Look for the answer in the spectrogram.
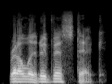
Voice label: "relativistic", American

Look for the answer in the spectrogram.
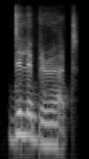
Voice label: "deliberate", Indian

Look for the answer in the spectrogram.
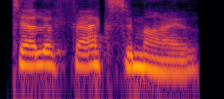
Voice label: "telefacsimile", Indian

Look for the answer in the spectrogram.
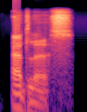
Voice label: "atlas", British

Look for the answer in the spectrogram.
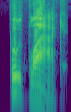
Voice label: "bootblack", American

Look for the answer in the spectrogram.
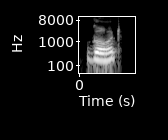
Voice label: "goad", Indian

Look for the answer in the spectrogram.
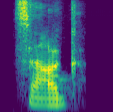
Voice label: "thug", Indian

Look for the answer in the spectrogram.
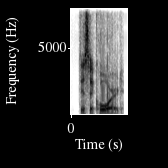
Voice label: "disaccord", American

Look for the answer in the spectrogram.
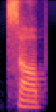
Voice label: "sob", Indian

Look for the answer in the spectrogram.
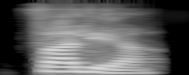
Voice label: "foliar", Indian

